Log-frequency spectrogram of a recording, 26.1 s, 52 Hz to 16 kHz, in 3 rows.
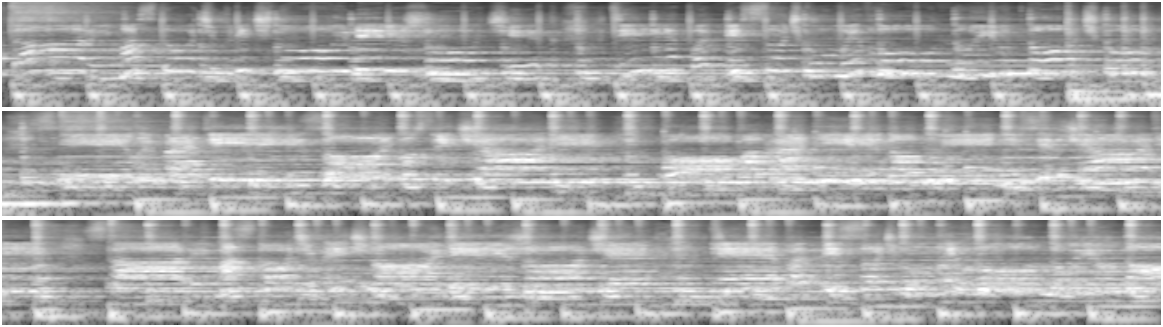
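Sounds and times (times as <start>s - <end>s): instrumental accompaniment with beat: 0.0s - 26.0s
women singing in chorus: 0.0s - 26.0s.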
